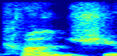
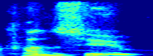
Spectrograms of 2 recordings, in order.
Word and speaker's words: Khonshu: want to pronounce it, and Khonshu or Khonsu, again, also how you want to pronounce it.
